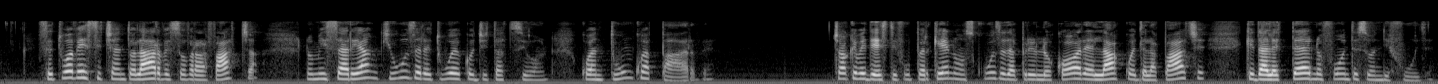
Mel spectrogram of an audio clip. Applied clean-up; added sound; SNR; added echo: none; none; none; none.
